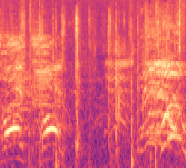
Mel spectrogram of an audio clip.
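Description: Young ballplayers' voices: two high shouted calls in the first second, then a couple of sharp knocks later on.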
